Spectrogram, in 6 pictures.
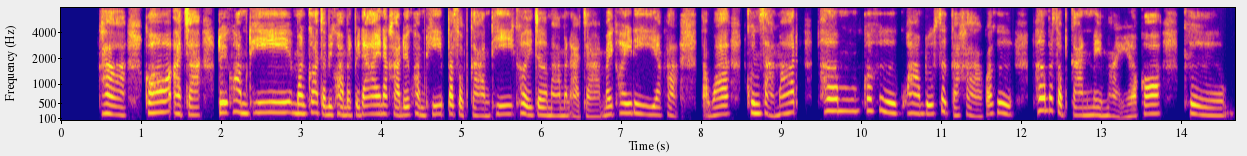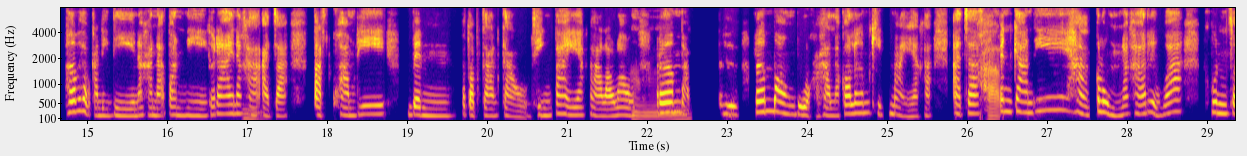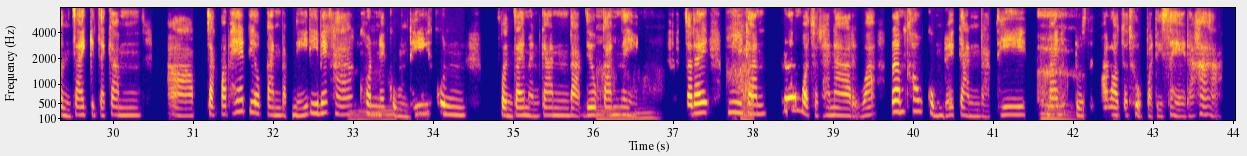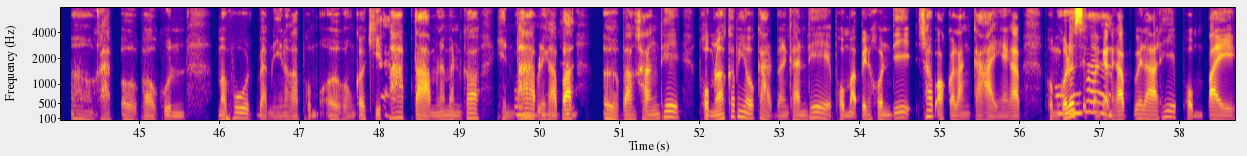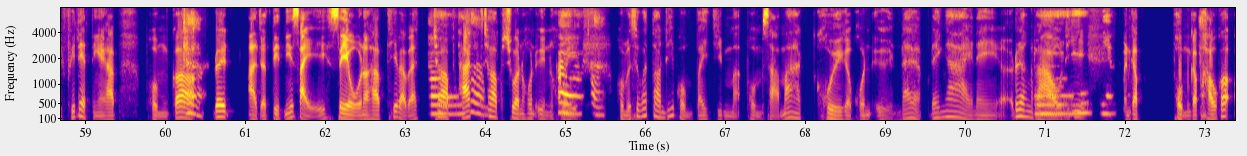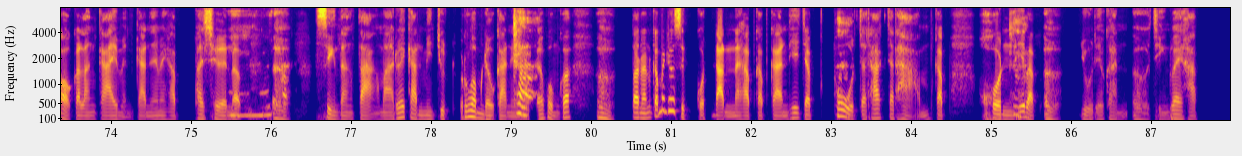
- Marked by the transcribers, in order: none
- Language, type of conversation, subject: Thai, advice, ฉันควรเริ่มทำความรู้จักคนใหม่อย่างไรเมื่อกลัวถูกปฏิเสธ?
